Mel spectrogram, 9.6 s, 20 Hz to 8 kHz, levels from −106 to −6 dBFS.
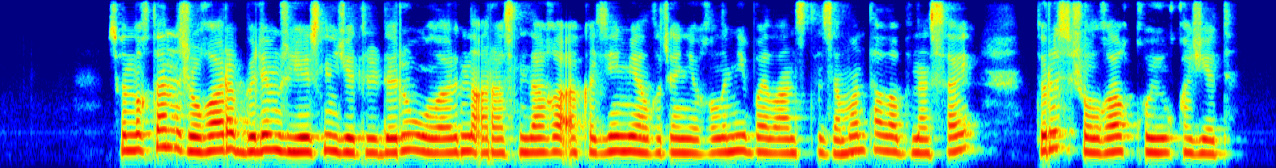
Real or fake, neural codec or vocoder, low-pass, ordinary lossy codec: fake; codec, 16 kHz, 6 kbps, DAC; none; none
